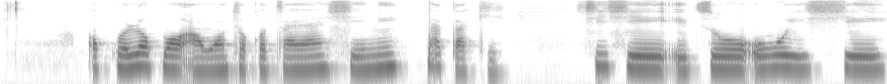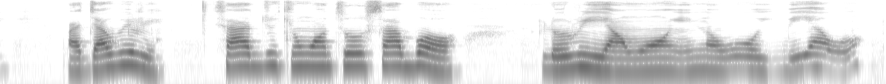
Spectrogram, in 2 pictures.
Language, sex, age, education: Yoruba, female, 15-29, tertiary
